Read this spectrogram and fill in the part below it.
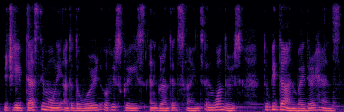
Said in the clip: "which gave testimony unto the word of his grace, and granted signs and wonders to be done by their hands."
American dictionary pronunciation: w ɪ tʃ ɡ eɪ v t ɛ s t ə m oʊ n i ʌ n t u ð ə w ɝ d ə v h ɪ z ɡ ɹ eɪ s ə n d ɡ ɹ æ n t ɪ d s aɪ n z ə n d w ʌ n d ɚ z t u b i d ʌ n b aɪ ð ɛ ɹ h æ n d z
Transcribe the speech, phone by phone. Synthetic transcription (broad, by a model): w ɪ tʃ ɡ eɪ v t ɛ s t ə m oʊ n i ʌ n t u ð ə w ɝ d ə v h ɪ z ɡ ɹ eɪ s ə n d ɡ ɹ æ n t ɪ d s aɪ n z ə n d w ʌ n d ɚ s t u b i d ʌ n b aɪ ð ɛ ɹ h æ n d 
